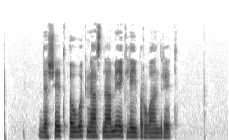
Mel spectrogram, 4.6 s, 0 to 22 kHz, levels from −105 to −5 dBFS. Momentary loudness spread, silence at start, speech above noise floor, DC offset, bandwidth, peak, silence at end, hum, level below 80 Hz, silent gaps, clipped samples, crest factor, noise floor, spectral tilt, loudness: 8 LU; 0.8 s; 45 dB; under 0.1%; 11 kHz; -10 dBFS; 1.2 s; none; -70 dBFS; none; under 0.1%; 18 dB; -71 dBFS; -6 dB/octave; -26 LUFS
